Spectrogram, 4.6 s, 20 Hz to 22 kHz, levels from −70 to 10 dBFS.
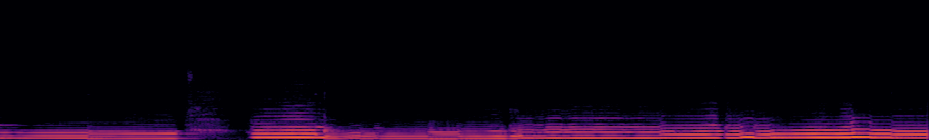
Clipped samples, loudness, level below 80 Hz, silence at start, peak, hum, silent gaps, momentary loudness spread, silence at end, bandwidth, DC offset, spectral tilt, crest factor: under 0.1%; -26 LUFS; -82 dBFS; 0 s; -12 dBFS; none; none; 11 LU; 0 s; 7.8 kHz; under 0.1%; -3 dB/octave; 14 dB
